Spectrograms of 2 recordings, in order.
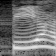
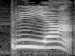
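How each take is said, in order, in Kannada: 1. ಹೆಸರನ್ನು 'r' ಶಬ್ದವಿಲ್ಲದೆ ಹೇಳಲಾಗುತ್ತದೆ. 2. ಹೆಸರನ್ನು 'r' ಶಬ್ದದೊಂದಿಗೆ ಹೇಳಲಾಗುತ್ತದೆ. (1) "ಅದು ಪಿಯಾ ಅಲ್ಲ"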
